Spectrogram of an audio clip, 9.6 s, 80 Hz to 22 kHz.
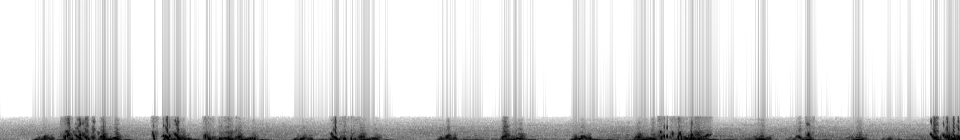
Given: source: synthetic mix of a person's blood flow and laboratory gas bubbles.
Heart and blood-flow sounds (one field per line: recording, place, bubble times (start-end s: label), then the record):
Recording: Doppler ultrasound of blood flow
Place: precordium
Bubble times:
0.60-1.13 s: bubbles
1.50-1.86 s: bubbles
2.02-2.41 s: bubbles
3.27-3.62 s: bubbles
6.57-7.13 s: bubbles
7.95-8.02 s: bubbles
8.05-8.15 s: bubbles
9.27-9.61 s: bubbles
From the record:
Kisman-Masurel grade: 223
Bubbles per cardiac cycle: several, 3 to 8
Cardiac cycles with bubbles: 10 to 50%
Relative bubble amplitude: loud (0.450 to 0.775)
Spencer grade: 2 (many but less than half of the cardiac periods contain bubble signals, singularly or in groups)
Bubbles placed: anywhere in the cardiac cycle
